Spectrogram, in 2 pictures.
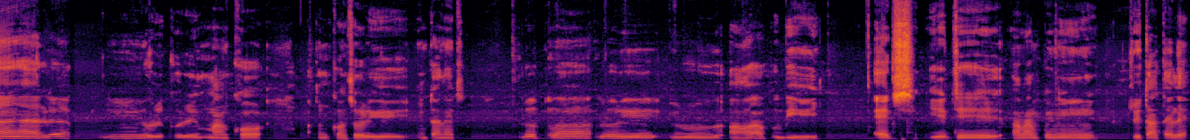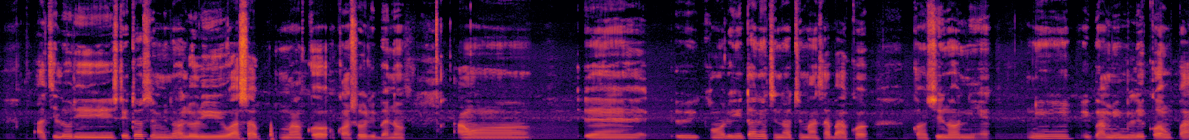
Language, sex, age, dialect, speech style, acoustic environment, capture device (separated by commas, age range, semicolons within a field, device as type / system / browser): Yoruba, male, 18-24, Nigeria - Lagos Yoruba, relaxed, appliances, mobile / Linux / Chrome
